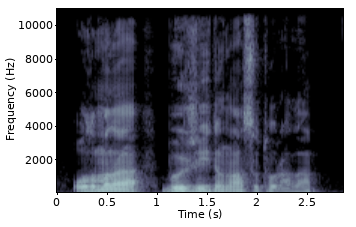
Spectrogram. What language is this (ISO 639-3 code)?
kaz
